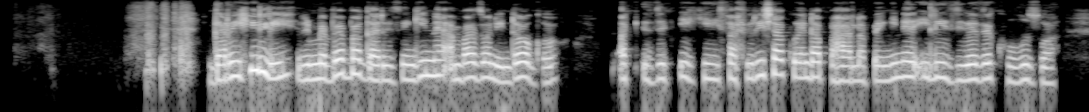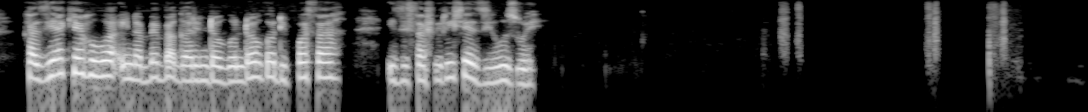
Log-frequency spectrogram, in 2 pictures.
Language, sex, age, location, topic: Swahili, female, 36-49, Nairobi, finance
